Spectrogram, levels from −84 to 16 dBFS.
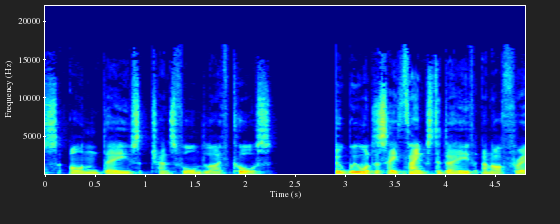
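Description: After a short pause of about 0.46 s, the speech resumes at 2.71 s with its opening chopped away: the first 0.19 s, up to 2.90 s, is missing, so the word bursts in abruptly out of silence without its initial sounds. This is a clipped start after a pause. During the gap the output device dropped into a low-power or unlocked state, and it needed nearly 200 ms to wake and resynchronise, swallowing the onset of the next phrase.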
